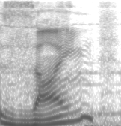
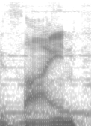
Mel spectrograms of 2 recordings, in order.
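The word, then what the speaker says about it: Sein: recruit a new member Z I know it says Zane but they pronounce it Z so I'm just going to say Z he's like a Healer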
